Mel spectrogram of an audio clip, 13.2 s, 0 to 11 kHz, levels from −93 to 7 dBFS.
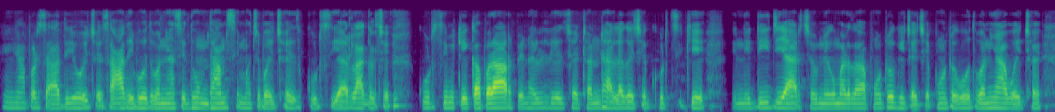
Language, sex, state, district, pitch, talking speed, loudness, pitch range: Maithili, male, Bihar, Samastipur, 140 Hz, 200 wpm, -20 LUFS, 140-150 Hz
